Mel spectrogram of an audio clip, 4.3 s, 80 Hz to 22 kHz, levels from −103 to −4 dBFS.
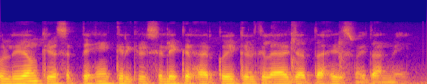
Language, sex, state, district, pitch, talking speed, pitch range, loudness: Hindi, male, Punjab, Pathankot, 110 Hz, 240 wpm, 105-115 Hz, -16 LUFS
